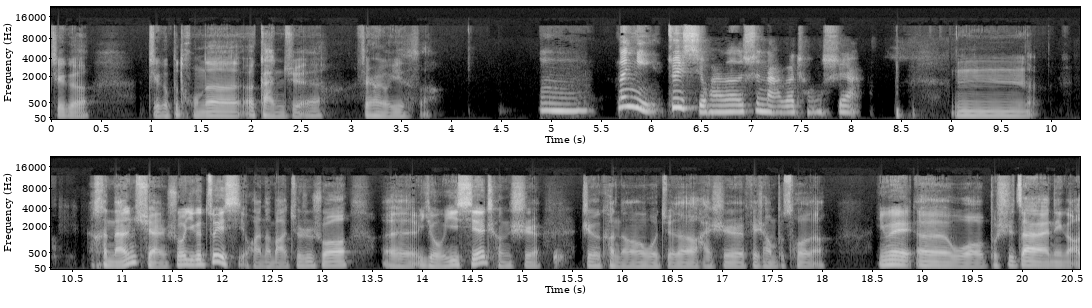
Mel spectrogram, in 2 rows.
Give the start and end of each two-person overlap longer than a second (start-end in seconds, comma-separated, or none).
none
